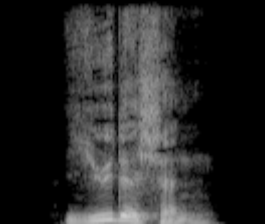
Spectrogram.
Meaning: inflection of jüdisch: 1. strong genitive masculine/neuter singular 2. weak/mixed genitive/dative all-gender singular 3. strong/weak/mixed accusative masculine singular 4. strong dative plural
- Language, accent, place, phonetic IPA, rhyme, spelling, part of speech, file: German, Germany, Berlin, [ˈjyːdɪʃn̩], -yːdɪʃn̩, jüdischen, adjective, De-jüdischen.ogg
